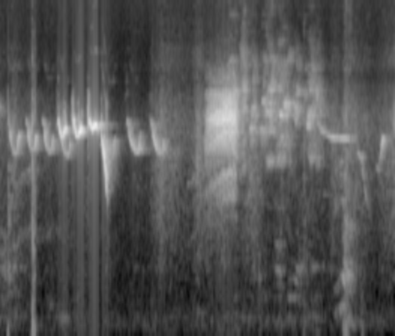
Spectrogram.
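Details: Common Iora lure song for getting a bird to sing: a rapid chain of high, downslurred whistled notes, then a broad hissy burst and a long thin descending whistle.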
